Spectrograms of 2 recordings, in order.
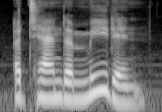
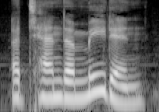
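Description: The two takes are said the same way.

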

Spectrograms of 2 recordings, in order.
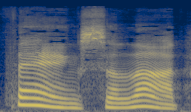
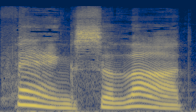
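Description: First: It is said warmly, with strong feeling. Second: The same.

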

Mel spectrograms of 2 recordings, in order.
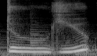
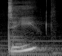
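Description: First: The vowel in 'do' is a full oo sound. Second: The vowel in 'do' is a quick schwa. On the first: "如果是你正常读它是do you" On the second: "我们说快以后它会变成 do you d d d"

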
